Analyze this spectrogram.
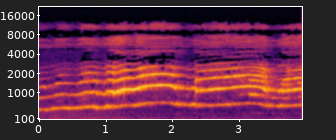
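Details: A 4-year-old male Siberian Husky, known for "singing", gives a long, smooth howl that rises slowly, then holds and wavers.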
